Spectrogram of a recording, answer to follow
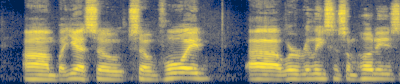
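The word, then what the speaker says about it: VXIIID: voxid v x i i i d it's pronounced void uh the Roman numeral 13 is in honor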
